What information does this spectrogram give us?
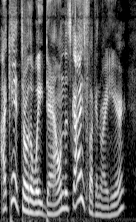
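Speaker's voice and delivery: ordinary talk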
